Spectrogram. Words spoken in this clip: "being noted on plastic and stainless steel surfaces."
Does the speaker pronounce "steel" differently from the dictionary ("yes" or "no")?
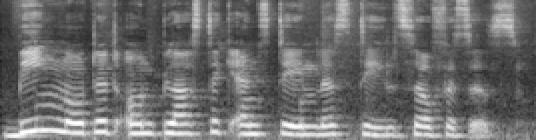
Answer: no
